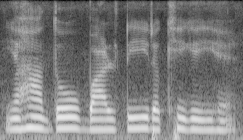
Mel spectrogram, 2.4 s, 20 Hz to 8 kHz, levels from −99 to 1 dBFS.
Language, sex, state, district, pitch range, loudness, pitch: Hindi, female, West Bengal, Alipurduar, 175-190 Hz, -15 LUFS, 180 Hz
